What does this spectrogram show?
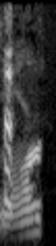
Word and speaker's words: Moran: I was in Ireland a couple years ago researching the family name, Moran, and it's pronounced more.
